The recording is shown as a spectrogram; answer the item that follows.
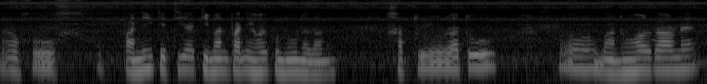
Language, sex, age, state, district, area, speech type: Assamese, male, 30-45, Assam, Jorhat, urban, spontaneous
